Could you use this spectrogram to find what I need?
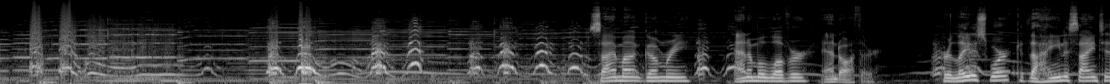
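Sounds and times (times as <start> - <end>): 
car radio music and tones: 0.0 - 7.4
dog howling at radio: 0.3 - 6.1, 6.9 - 10.9
speech: 0.4 - 1.4, 2.6 - 4.0, 5.9 - 8.8, 9.4 - 11.0.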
